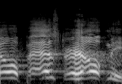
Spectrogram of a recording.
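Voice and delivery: play-acted high, whiny crying. Imitating a listener pleading to the pastor for help: mock crying plea. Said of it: "you're full of crying noise".

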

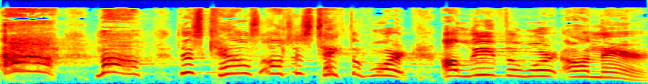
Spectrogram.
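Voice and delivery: shrill, very high-pitched screeching. Retelling Mom scrubbing a wart in the bathroom: retelling own screaming. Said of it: "I start screaming".

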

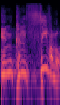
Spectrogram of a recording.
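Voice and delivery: put-on lisp on "inconceivable". Quoting a line from The Princess Bride, in a Princess Bride lisping voice. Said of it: "I'm trying to do the lisp".

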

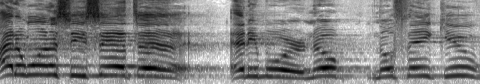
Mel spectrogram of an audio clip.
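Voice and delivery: mock shrill, very high, loud, frightened child voice. Retelling a kid finally reaching Santa after the line, imitating a terrified child.

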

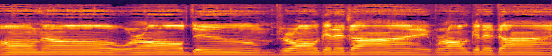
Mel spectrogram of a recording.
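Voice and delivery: put-on slow, mournful, gloomy cartoon doom moan. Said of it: "And he just does this the whole cartoon".

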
